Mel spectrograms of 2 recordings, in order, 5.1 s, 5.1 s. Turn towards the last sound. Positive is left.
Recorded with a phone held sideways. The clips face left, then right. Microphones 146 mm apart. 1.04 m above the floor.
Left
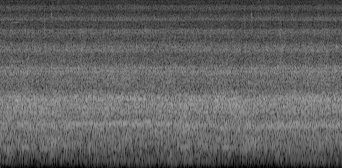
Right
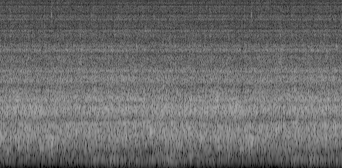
turn(degrees=-80)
